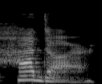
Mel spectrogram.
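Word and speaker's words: הדר: And hadar. Hadar. There you go. You're putting in more chets than it's calling for, which is only upsetting your throat a teeny tiny bit, but it's okay.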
